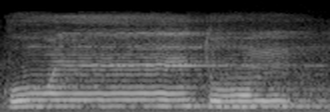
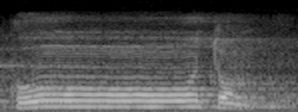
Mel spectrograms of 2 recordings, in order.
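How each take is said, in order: First: The first vowel is short and the n is clear. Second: The first vowel is lengthened and the n fades. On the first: The speaker calls it right. "الصواب نضم ثم نرجع إلى السكون" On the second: The speaker calls it wrong. "ولا نقول كنتم كو، كاف بعدها واو والنون لا أثر لها"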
